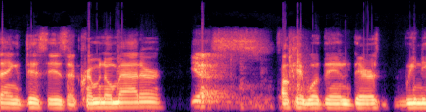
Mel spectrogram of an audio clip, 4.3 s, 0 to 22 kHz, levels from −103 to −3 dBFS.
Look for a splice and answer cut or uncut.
cut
